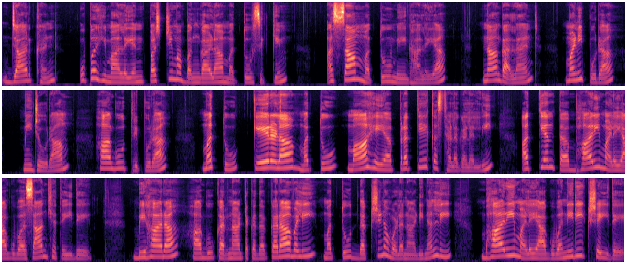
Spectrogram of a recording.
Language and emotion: Kannada, neutral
